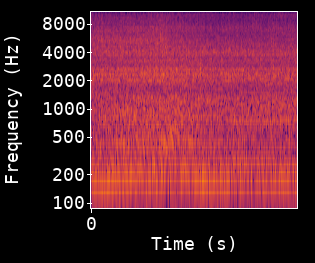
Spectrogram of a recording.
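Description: The V12 of a 1965 Lamborghini 350 GT idles on choke, a loud, continuous, rough engine rumble that holds steady and close throughout, with no voices over it.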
